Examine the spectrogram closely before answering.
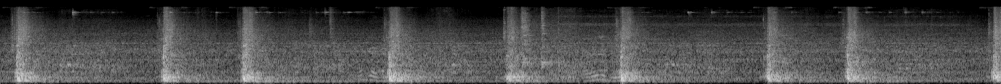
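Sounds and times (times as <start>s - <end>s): cutting machine punching strokes: 0.0s - 0.8s, 1.5s - 3.1s, 3.8s - 10.0s
steady machine hum: 0.0s - 10.0s.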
